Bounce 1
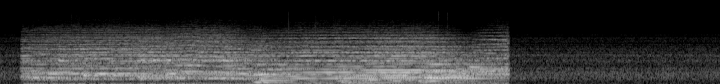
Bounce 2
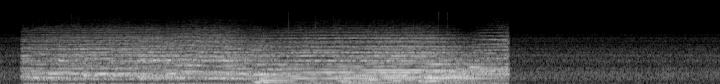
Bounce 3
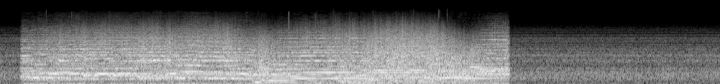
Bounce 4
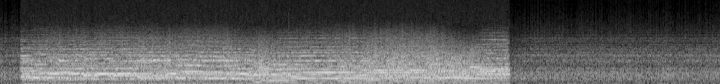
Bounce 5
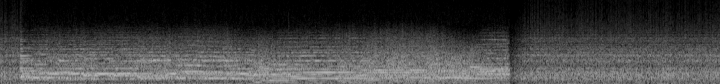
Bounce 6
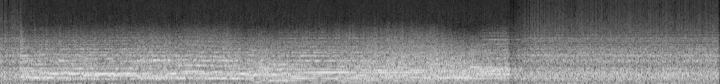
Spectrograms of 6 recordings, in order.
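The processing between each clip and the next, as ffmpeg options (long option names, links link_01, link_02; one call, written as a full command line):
ffmpeg -i in.wav -af "bass=frequency=250:gain=3,treble=frequency=4000:gain=-2,volume=4dB" out.wav
ffmpeg -i in.wav -af "aeval=exprs='0.891*sin(PI/2*3.98*val(0)/0.891)':channel_layout=same" out.wav
ffmpeg -i in.wav -filter_complex "[0:a]acrossover=split=81|180|520|1200[link_01][link_02][link_03][link_04][link_05];[link_01]acompressor=threshold=-27dB:ratio=4[link_06];[link_02]acompressor=threshold=-27dB:ratio=4[link_07];[link_03]acompressor=threshold=-12dB:ratio=4[link_08];[link_04]acompressor=threshold=-11dB:ratio=4[link_09];[link_05]acompressor=threshold=-23dB:ratio=4[link_10];[link_06][link_07][link_08][link_09][link_10]amix=inputs=5:normalize=0,asplit=2[link_11][link_12];[link_12]acrusher=bits=5:dc=4:mix=0:aa=0.000001,volume=-3.5dB[link_13];[link_11][link_13]amix=inputs=2:normalize=0,volume=-7.5dB" out.wav
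ffmpeg -i in.wav -af "acompressor=threshold=-19dB:ratio=12" out.wav
ffmpeg -i in.wav -filter_complex "[0:a]asplit=2[link_01][link_02];[link_02]aeval=exprs='0.398*sin(PI/2*3.16*val(0)/0.398)':channel_layout=same,volume=-7.5dB[link_03];[link_01][link_03]amix=inputs=2:normalize=0,aecho=1:1:137:0.335,volume=6.5dB" out.wav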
